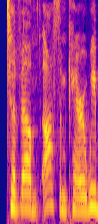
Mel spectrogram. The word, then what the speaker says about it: Tavel: And can you pronounce the name of the region again for us? Oh, Tavel. Tavel.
